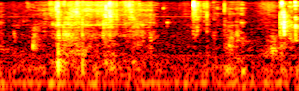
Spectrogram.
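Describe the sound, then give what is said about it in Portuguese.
Crisp, juicy crunches of someone chewing an apple, a few faint bites and squishy mastication sounds with short pauses between them. No talking is heard. “Tô comendo uma maçã agora. É muito boa.”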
